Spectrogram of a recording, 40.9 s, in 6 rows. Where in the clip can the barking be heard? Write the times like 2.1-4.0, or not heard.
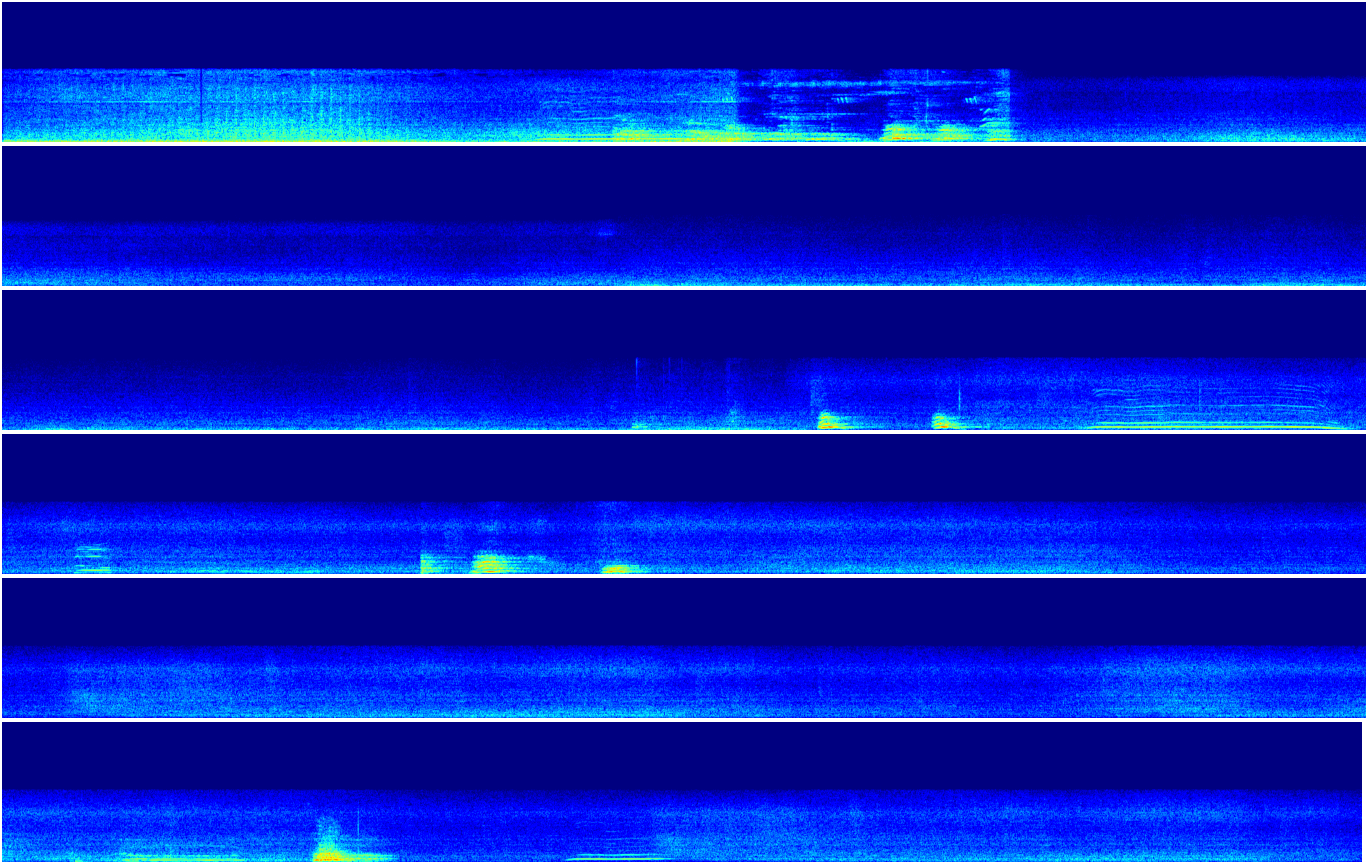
3.0-5.0, 16.8-18.6, 22.6-23.7, 34.1-36.0.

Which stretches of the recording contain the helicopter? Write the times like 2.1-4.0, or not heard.
0.0-3.7.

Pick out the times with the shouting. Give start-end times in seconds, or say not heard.
2.6-3.5, 19.1-21.1, 36.9-37.5.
